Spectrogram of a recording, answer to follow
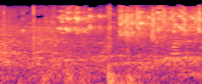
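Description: Basketball game sound on a hardwood court: a ball being dribbled under crowd murmur, with short high sneaker squeaks.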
